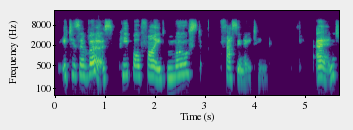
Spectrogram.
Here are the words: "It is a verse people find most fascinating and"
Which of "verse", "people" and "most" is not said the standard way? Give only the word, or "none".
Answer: none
